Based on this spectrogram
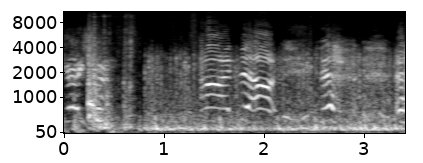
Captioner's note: fire burning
